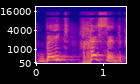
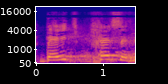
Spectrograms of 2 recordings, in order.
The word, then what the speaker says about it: Beit Chesed: Auf Hebräisch heißt er nicht Bethesda, sondern Beit Chesed. Können wir das alle mal aussprechen? Bitte. Beit Chesed, bitte. Beit Chesed.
